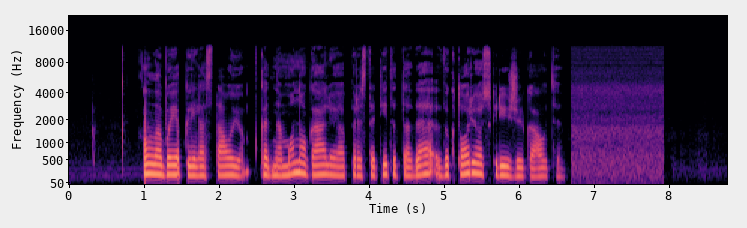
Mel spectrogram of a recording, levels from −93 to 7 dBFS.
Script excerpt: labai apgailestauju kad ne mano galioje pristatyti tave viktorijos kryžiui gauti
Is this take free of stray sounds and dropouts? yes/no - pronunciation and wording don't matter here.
yes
